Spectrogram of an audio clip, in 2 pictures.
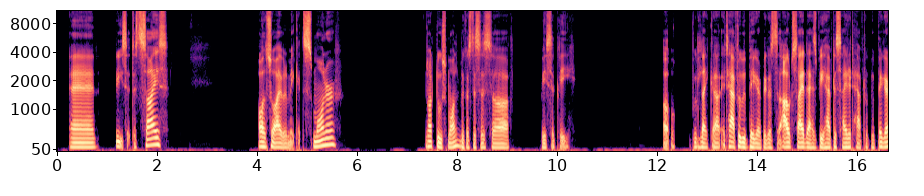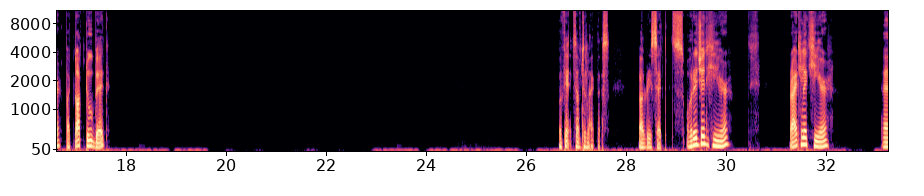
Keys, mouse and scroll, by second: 11.6 alt+right click, 11.8 alt+click, 15.5 alt+right click, 15.9 alt+click, 18.1 alt+right click, 18.5 alt+middle click, 19.1 alt+click, 23.3 alt+right click, 24.3 alt+middle click, 29.9 alt+click, 31.2 right click.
